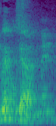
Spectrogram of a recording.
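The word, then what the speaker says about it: Mechta: Mecha. Lo pronuncié ahí en Mecha. Mecha. Mecha. Como una mechada, pero más corta.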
